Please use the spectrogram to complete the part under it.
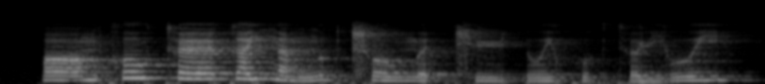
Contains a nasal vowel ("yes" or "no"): no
